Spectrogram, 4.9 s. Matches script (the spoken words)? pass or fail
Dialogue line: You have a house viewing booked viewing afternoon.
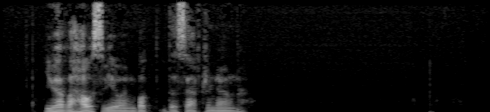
fail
